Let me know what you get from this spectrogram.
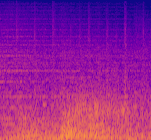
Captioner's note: impending doom noises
